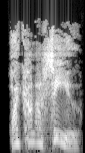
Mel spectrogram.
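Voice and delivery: high-pitched, rattled question; urgent, pitched well up; agitated demand. A narrator's reading. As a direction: demand it of someone invisible. Zaphod shouts at unseen voice.

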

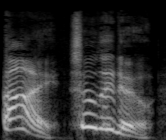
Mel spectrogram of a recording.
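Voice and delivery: a blustering admiral full of bonhomie; hearty admiral greeting the captain; bluff hearty Admiral. A narrator's reading.

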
